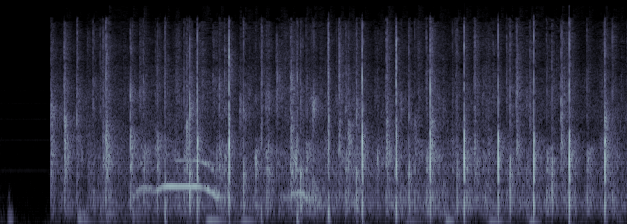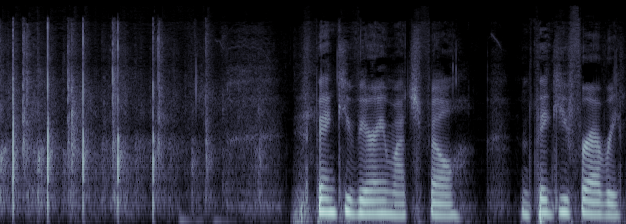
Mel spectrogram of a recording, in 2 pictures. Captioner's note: applause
